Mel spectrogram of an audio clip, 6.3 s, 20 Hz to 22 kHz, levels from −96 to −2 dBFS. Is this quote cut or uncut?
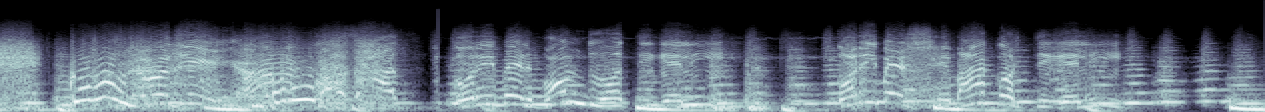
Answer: cut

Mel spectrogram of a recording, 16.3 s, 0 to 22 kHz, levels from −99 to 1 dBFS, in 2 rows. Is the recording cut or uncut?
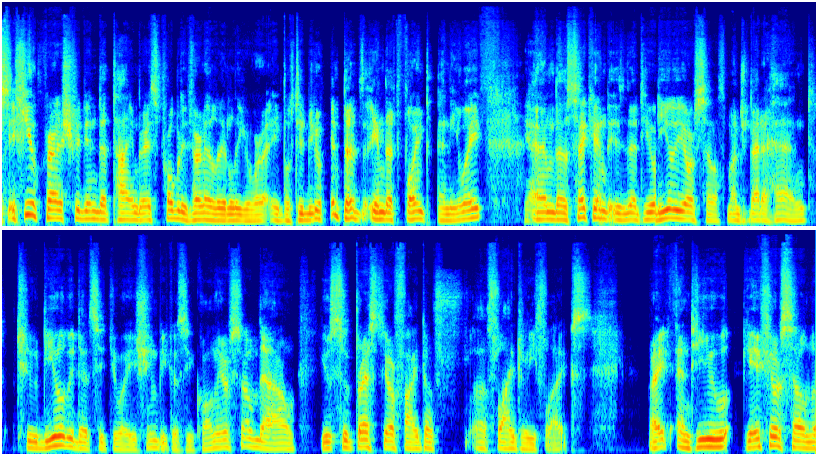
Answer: cut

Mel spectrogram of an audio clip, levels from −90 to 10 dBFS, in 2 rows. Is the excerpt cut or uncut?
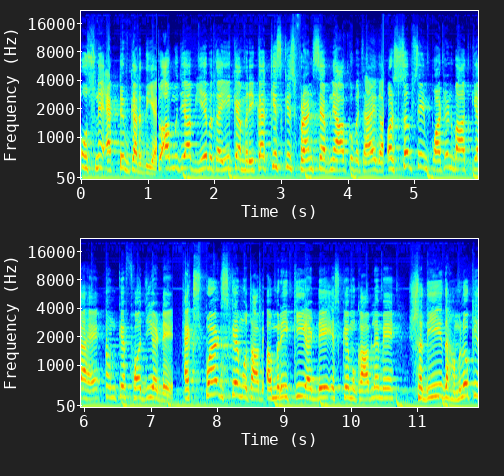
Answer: cut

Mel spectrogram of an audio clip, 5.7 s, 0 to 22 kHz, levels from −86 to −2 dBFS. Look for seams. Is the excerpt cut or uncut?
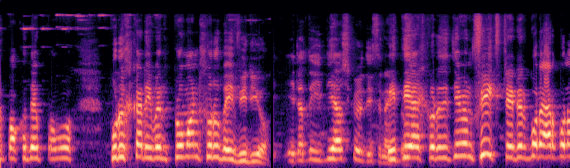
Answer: cut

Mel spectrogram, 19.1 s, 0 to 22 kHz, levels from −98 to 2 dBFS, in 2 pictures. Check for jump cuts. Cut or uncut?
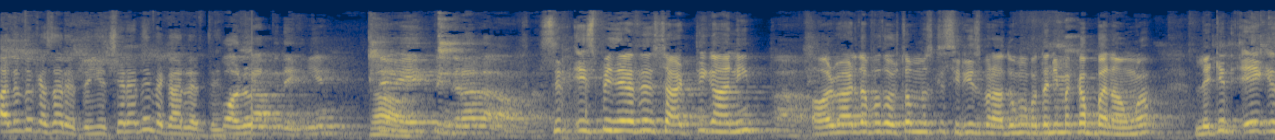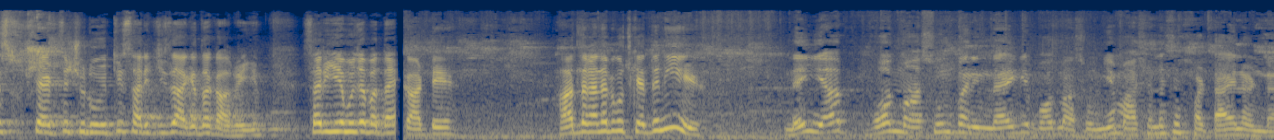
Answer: cut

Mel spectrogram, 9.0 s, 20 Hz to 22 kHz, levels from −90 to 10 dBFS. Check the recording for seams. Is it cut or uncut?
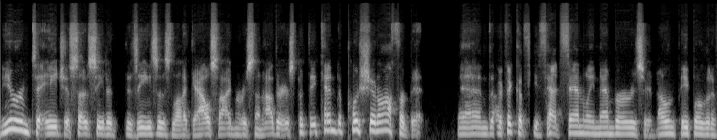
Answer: uncut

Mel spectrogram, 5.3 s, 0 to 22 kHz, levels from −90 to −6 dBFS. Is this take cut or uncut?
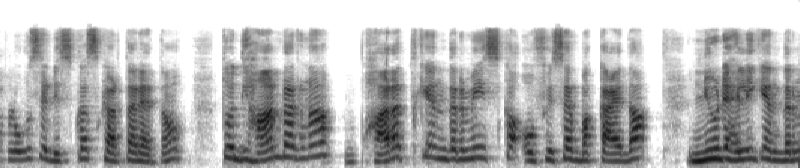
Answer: uncut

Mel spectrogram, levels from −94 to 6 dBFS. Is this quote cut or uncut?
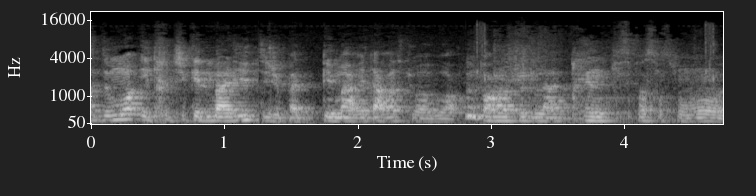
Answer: cut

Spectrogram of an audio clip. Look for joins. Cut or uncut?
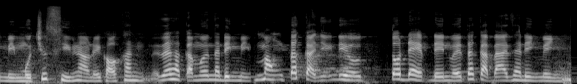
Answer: uncut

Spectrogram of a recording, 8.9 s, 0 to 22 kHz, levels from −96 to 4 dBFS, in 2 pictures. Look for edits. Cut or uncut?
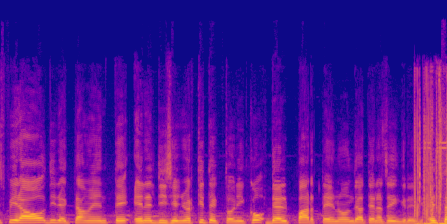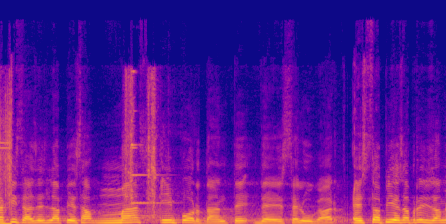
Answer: cut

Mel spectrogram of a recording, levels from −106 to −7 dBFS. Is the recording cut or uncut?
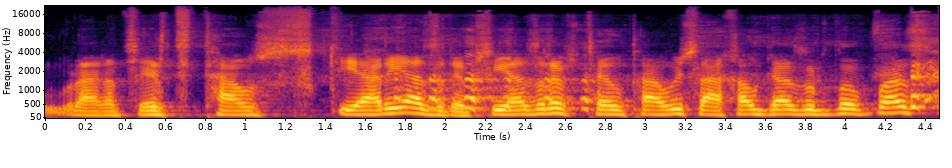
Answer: uncut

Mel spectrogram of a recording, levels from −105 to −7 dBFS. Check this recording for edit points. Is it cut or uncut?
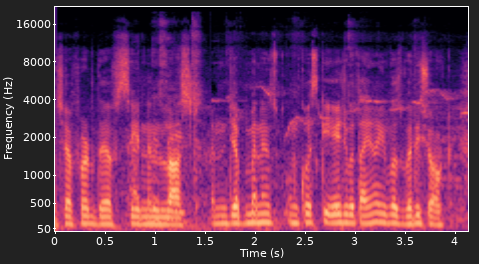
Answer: cut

